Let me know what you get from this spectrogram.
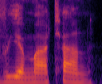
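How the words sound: The name is said with a Spanish pronunciation.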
